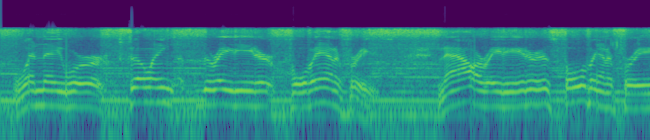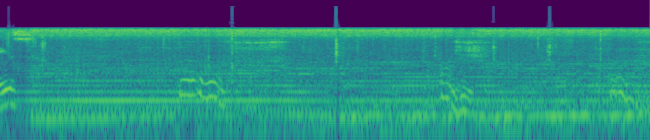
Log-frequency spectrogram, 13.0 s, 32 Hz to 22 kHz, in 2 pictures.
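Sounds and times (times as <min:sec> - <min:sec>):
engine hiss: 0:00.0 - 0:13.0.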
